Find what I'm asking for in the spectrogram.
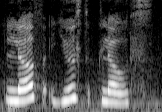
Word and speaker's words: Love Used Clothes: Jo veig que n'hi ha un lletrero ahí que no soc incapaç de pronunciar-lo, Love Used Clothes o algo així, com se pronuncia realment? – Love Used Clothes.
